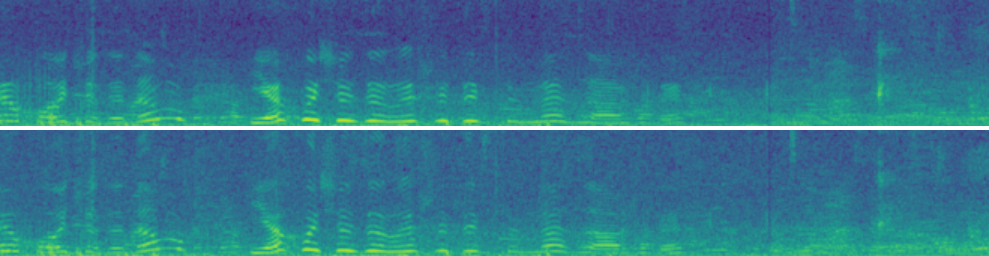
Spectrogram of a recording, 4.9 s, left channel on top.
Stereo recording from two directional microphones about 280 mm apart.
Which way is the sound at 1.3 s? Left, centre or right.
Centre.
